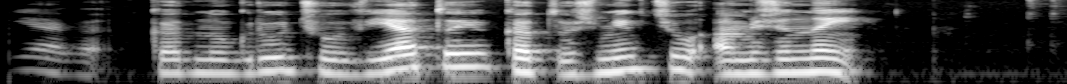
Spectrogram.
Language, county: Lithuanian, Vilnius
